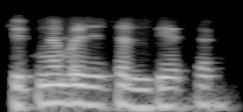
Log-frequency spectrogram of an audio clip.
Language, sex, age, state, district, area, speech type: Urdu, male, 18-30, Delhi, Central Delhi, urban, conversation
